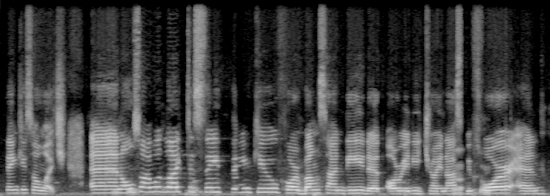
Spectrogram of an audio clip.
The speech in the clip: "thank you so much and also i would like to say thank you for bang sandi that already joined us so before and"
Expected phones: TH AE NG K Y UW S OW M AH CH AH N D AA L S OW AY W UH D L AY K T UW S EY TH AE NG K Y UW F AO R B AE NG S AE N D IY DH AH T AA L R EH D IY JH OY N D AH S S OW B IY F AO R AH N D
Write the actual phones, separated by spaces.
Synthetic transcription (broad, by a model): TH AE NG K Y UW S OW M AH CH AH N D AA L S OW AY W UH D L AY K T UW S EY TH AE NG K Y UW F AO R B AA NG S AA N D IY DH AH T AA L R EH D IY JH OY N AH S S B IY F AO R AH N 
